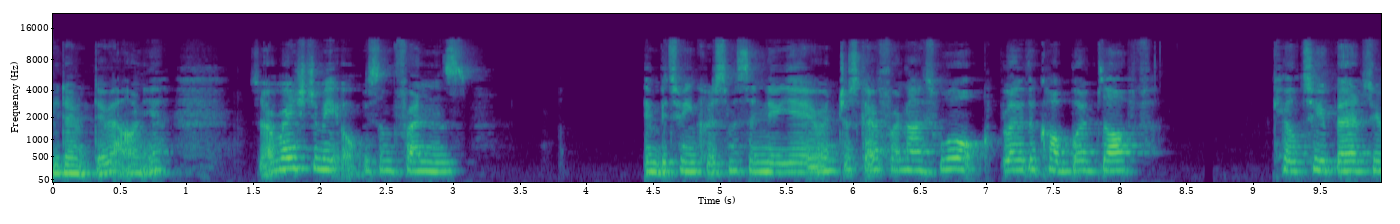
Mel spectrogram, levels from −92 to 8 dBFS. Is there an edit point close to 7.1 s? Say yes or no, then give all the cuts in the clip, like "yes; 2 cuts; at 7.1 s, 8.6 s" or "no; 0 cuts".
no; 0 cuts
